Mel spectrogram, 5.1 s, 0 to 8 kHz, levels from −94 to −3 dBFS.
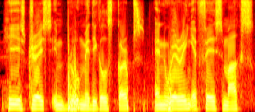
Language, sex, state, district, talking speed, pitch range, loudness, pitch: English, male, Nagaland, Dimapur, 140 wpm, 100-105 Hz, -12 LUFS, 105 Hz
